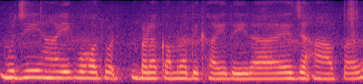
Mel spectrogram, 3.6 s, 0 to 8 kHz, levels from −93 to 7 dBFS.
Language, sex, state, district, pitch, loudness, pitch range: Hindi, female, Bihar, Katihar, 210 Hz, -14 LUFS, 200-225 Hz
